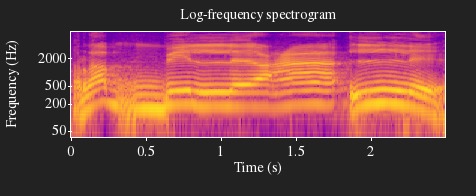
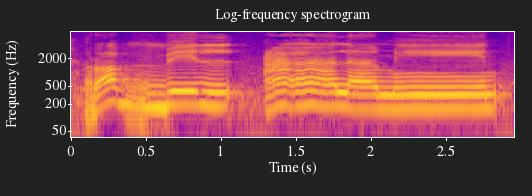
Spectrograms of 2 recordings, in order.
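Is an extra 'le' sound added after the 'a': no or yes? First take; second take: yes; no. First: The tongue stays stuck, adding a 'le' sound. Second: The tongue releases cleanly with no added sound. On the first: The speaker calls it wrong. "Kalau lidah tu masih melekat di langit, dia akan jadi le" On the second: The speaker calls it right. "bila nak sebut a tu lepas lidah tu dulu, rabbil alamin, baru tepat"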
